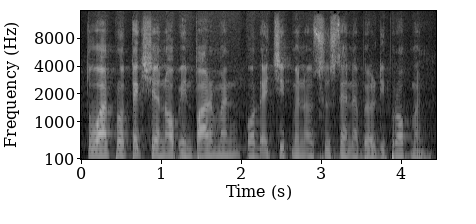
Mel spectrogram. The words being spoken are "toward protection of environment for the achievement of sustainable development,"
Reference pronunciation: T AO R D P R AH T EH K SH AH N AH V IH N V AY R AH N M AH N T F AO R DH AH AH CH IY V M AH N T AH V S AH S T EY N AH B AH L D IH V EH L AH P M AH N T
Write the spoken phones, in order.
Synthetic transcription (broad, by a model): T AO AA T P R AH T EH K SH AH N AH F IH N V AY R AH M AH N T F AO R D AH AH CH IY P M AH N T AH F S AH S T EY N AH B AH L D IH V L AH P M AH N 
